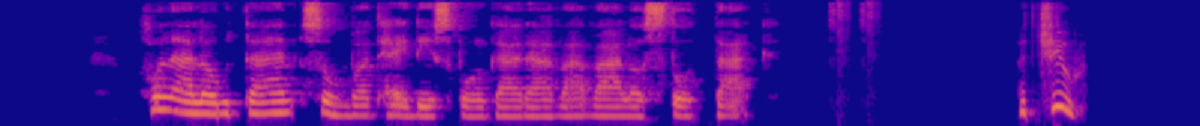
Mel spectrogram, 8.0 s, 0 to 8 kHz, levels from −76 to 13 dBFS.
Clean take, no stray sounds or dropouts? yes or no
no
